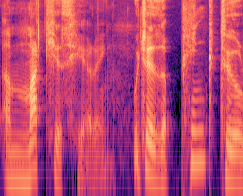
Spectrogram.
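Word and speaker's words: Hering: the German word for Herring is spelled with one R only and it's pronounced hearing not Herring so this Bismarck heading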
